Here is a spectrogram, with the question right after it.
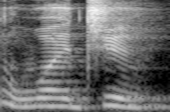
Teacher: وجہی ہی کے جیم ساکن پہ قلقلہ کریں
